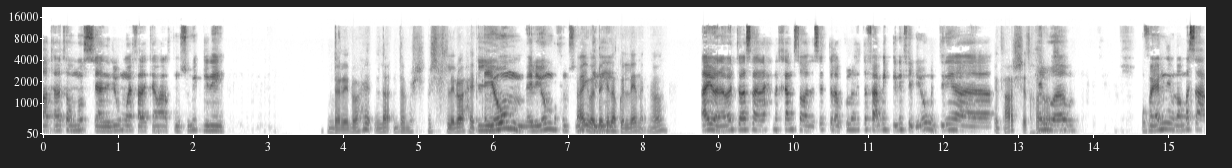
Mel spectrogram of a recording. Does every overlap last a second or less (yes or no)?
yes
